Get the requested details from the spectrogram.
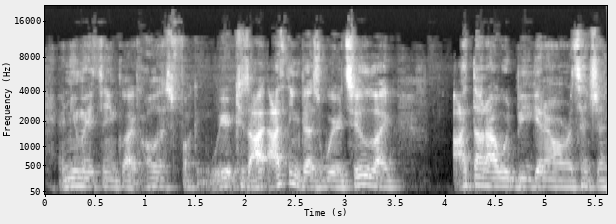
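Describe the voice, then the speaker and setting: There is audible room echo around a man's somewhat breathy voice. He speaks at medium pitch with fairly even intonation. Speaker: self-improvement vlogger and musician. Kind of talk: casual monologue.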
